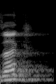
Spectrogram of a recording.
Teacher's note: কাফের উপরে কি আসছে তাসরিদ আসছে এজন্য কাফ দুবার উচ্চারণ হবে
